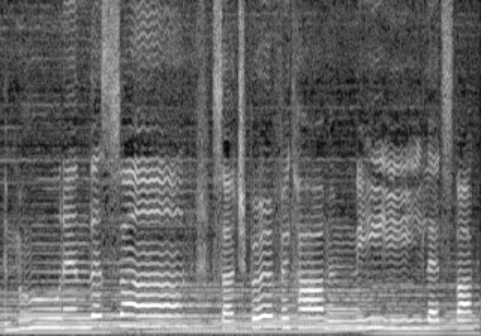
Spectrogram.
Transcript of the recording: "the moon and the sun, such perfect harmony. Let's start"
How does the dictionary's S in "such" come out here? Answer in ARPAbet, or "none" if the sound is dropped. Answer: S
